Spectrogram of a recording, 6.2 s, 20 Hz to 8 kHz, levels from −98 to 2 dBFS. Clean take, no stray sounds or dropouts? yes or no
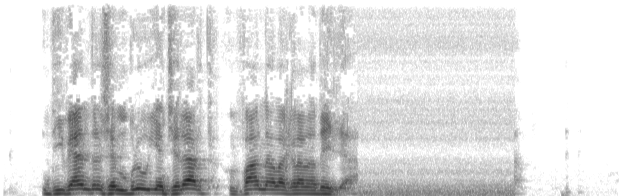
yes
